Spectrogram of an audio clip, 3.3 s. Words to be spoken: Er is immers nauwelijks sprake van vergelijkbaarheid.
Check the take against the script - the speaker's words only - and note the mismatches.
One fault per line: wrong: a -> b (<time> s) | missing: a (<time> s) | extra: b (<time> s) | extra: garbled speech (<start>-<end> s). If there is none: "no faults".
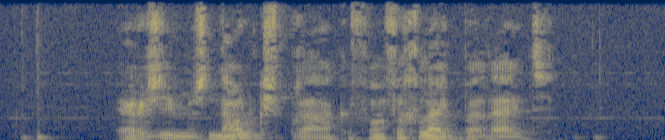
no faults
